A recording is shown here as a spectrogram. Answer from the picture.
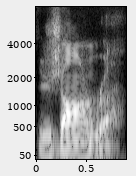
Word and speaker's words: genre: so this one is it's the French pronunciation it's genre yeah typ science fiction that's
